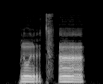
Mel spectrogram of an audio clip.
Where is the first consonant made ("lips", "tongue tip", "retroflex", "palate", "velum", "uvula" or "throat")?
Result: tongue tip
